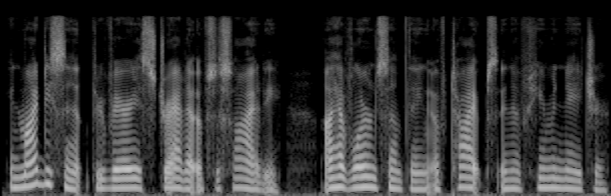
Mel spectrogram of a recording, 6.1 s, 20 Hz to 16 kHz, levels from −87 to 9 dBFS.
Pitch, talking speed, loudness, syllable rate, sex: 175 Hz, 175 wpm, -21 LUFS, 5.4 syllables/s, female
